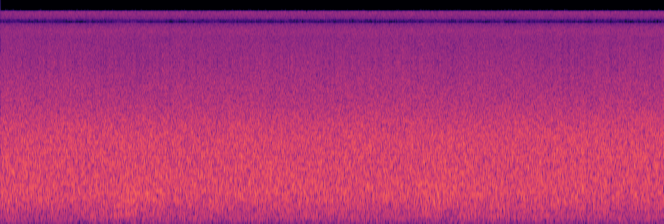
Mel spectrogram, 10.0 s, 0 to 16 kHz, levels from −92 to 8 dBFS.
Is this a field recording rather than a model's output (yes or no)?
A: no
